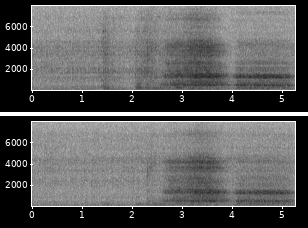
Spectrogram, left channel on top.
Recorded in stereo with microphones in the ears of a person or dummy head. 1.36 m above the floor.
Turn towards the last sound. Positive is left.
turn(degrees=30)  # may be behind; listen again after turning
